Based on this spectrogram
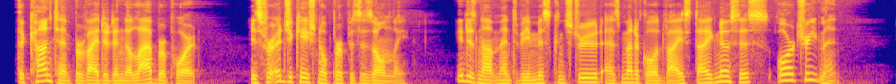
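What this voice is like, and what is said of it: Public radio announcer voice. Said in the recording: “my NPR voice”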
